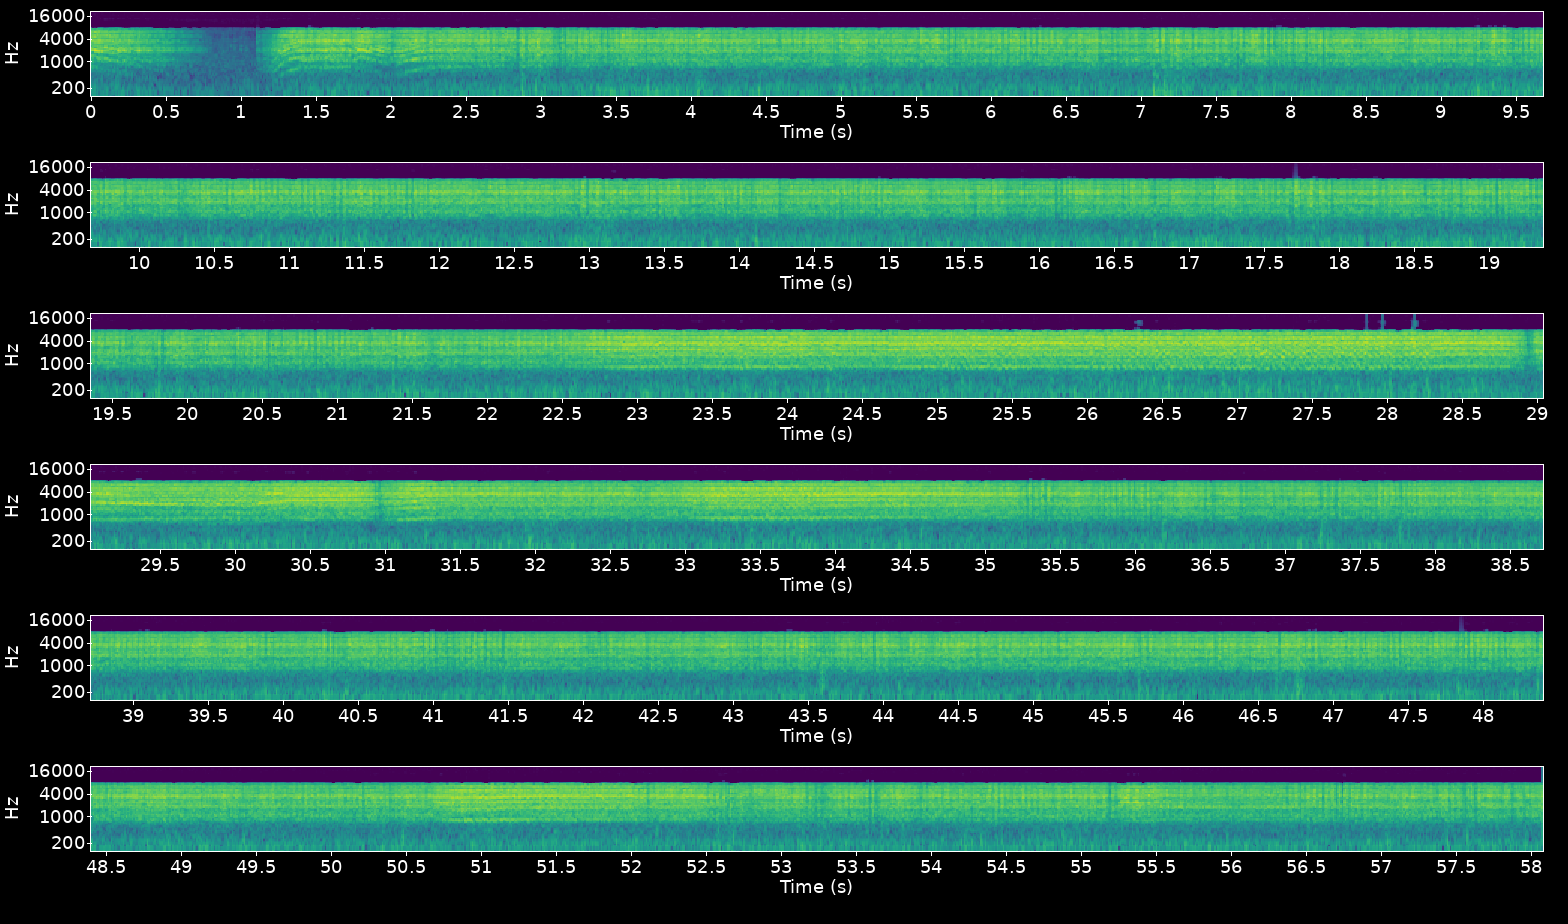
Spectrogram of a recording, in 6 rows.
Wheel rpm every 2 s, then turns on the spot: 80, 220, 230, 230, 230, 230, 230, 230, 230, 230, 230, 220, 210, 200, 210, 220, 220, 230, 230, 230, 230, 230, 230, 230, 230, 230, 230, 230, 230.
none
